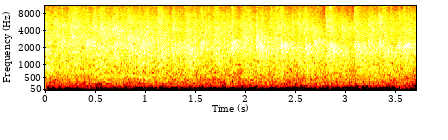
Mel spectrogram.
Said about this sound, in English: I want to give a big shout out to the crew. Nothing like this can happen without the crew of Counterspin. A big clap for them, guys.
